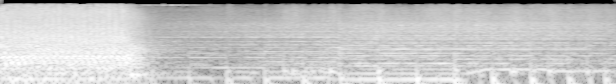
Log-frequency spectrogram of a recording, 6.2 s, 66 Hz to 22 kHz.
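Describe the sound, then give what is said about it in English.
An AR-15 rifle fired on full auto, a loud rapid burst of shots lasting about a second and a half, then a quieter, lower background rumble. “On the same day, the actors are taking turns firing an AR-15 on full auto. Step forward, lean against that table. There you go. You okay? Go ahead and pull the trigger and let go whenever it's time, all right?”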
